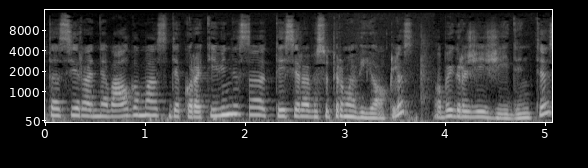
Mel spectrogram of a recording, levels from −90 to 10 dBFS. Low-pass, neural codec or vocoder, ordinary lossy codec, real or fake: 14.4 kHz; none; MP3, 64 kbps; real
